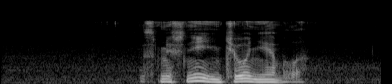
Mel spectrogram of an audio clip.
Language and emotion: Russian, neutral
